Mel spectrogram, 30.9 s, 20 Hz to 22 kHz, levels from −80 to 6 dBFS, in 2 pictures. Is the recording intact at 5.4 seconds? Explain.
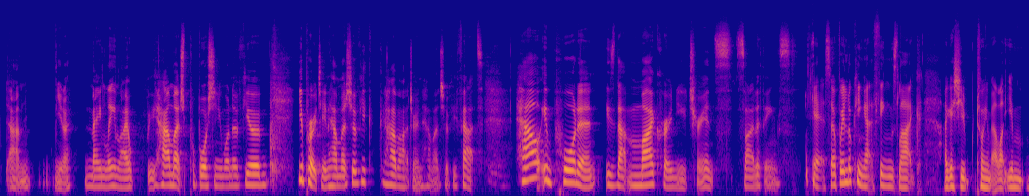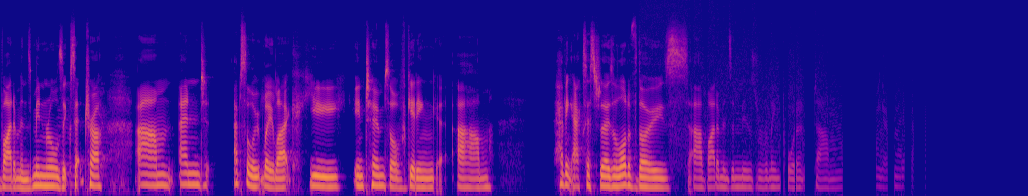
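Yes, the speech is intact at 5.4 seconds, with no fault at that moment.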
